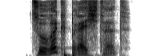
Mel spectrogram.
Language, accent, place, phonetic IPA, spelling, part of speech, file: German, Germany, Berlin, [t͡suˈʁʏkˌbʁɛçtət], zurückbrächtet, verb, De-zurückbrächtet.ogg
- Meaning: second-person plural dependent subjunctive II of zurückbringen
